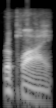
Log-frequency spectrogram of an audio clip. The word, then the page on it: reply: American English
